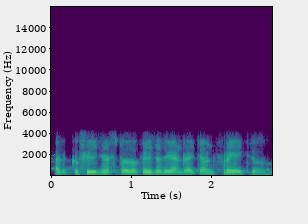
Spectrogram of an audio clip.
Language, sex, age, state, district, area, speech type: Kannada, male, 18-30, Karnataka, Dharwad, urban, conversation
